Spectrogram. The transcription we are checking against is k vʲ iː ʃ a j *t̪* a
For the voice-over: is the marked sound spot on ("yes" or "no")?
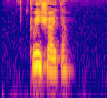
yes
